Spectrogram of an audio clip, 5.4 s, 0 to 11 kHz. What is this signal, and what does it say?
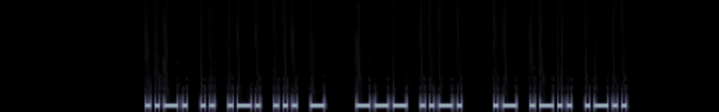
Morse code, heard as a keyed tone, about 34 wpm, 700 Hz. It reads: FIRST OF ALL
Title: Sets of 3 Words 35wpm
